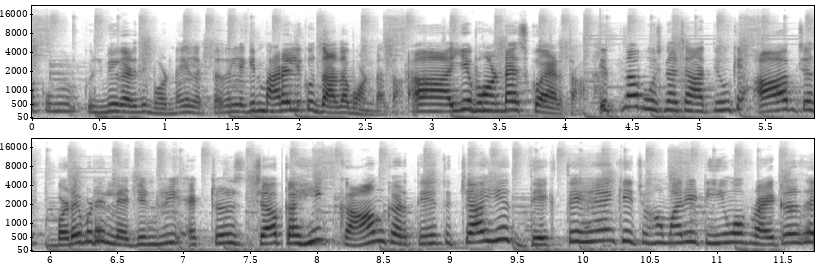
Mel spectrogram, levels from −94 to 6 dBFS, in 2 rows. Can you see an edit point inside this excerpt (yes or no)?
yes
